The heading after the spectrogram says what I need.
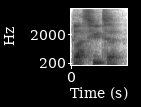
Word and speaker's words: Glashütte: of the company's name I think it should be pronounced glass Hooter origonal please don't laugh Isabelle but I'm not absolutely certain nevertheless one thing is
